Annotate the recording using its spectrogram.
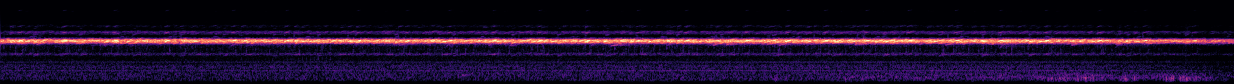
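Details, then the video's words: Massed spring peeper chorus recorded in April in Harvard, Massachusetts, building to a crescendo; high, insistent peeps blend into a constant shrill drone, with a faint low rumble toward the close. "Spring Peeper Chorus Builds to a Crescendo"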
